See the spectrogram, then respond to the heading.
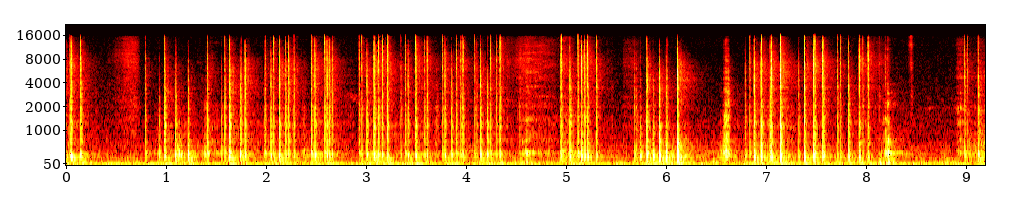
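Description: Long nails on both hands tap rapidly across a flat inlaid wooden chessboard, a solid board resting on a table. The result is a dense, uneven patter of sharp, bright clicks with a light woody body, each tap dying away almost instantly and the bursts coming in quick flurries.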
